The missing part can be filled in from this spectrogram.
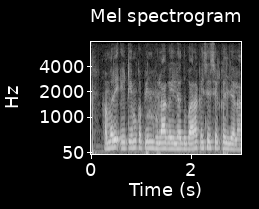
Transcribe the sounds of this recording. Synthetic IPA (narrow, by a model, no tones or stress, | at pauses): hɐmɾeʔeːʈiɛmkapinbʱʊlaɡəilɦɛd̪obaːɾakɐɪseseʈkɐld͡ʒalaː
